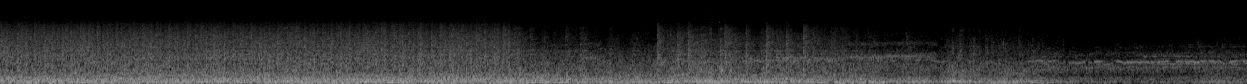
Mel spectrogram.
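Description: A race car engine roars at high speed, then winds down as the car brakes.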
